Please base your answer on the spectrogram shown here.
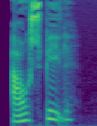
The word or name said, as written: afspille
